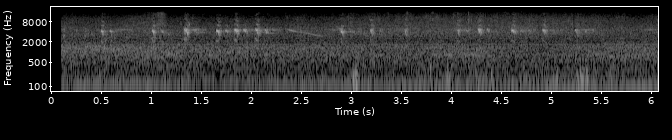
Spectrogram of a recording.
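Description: Birds chirping outdoors: many quick, high chirps repeated throughout, with a couple of short falling notes, over a steady low hum.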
